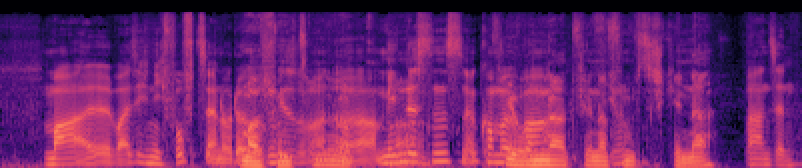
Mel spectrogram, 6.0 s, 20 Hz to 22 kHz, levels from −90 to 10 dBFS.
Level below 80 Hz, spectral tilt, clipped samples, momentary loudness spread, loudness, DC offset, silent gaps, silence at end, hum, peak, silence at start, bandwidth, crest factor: -48 dBFS; -5 dB/octave; under 0.1%; 8 LU; -20 LUFS; under 0.1%; none; 0 s; none; -2 dBFS; 0 s; 16 kHz; 16 dB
